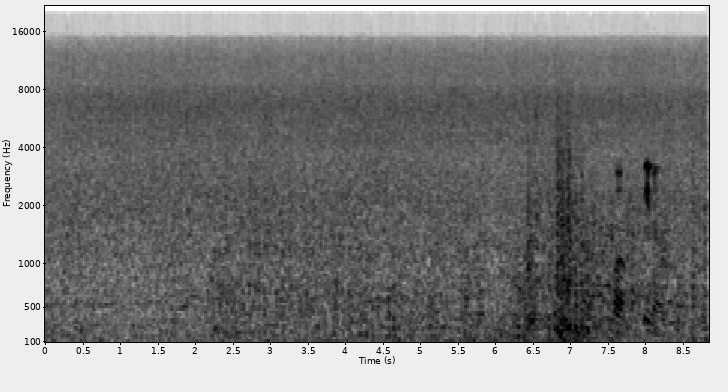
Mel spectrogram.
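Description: Thunder from lightning strikes in a video game fire-propagation test rolls steadily beneath rain-like noise, with a brighter crack swelling near the end; faint and distant overall.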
